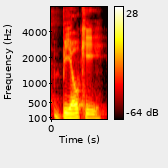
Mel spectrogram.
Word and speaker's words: Bierko: It's pronounced Bjorki, as in Perfect Strangers.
